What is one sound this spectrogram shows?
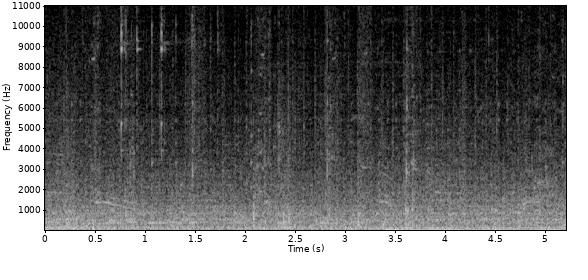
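Heavy machine gears grind and clatter steadily.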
